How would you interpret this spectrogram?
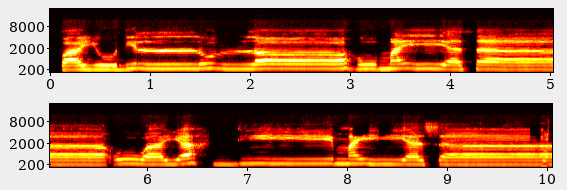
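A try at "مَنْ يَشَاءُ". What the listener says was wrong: Utang shin. Shinnya gede itu. Fayudillullahu mayyasha'u wa yahdi mayyasha'. Coba shinnya gedein. Shin. Sya. Sya Sya-nya ada anginnya. Sya. Sya.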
